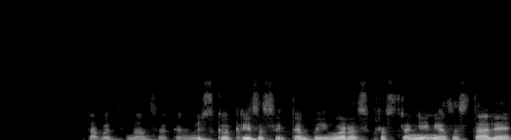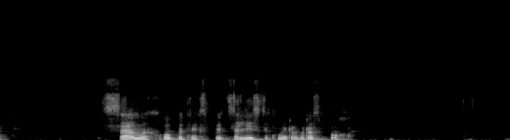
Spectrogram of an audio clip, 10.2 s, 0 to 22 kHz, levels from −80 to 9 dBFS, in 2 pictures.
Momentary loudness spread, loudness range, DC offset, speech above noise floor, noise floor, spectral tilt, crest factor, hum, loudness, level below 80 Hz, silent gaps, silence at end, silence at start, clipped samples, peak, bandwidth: 16 LU; 4 LU; under 0.1%; over 68 dB; under -90 dBFS; -8 dB/octave; 22 dB; none; -22 LUFS; -60 dBFS; none; 1.65 s; 0.9 s; under 0.1%; -2 dBFS; 7.6 kHz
